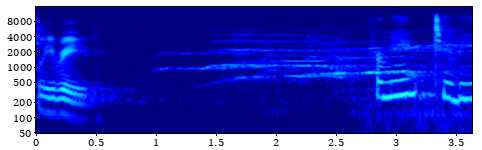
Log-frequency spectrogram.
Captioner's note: audience cheering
